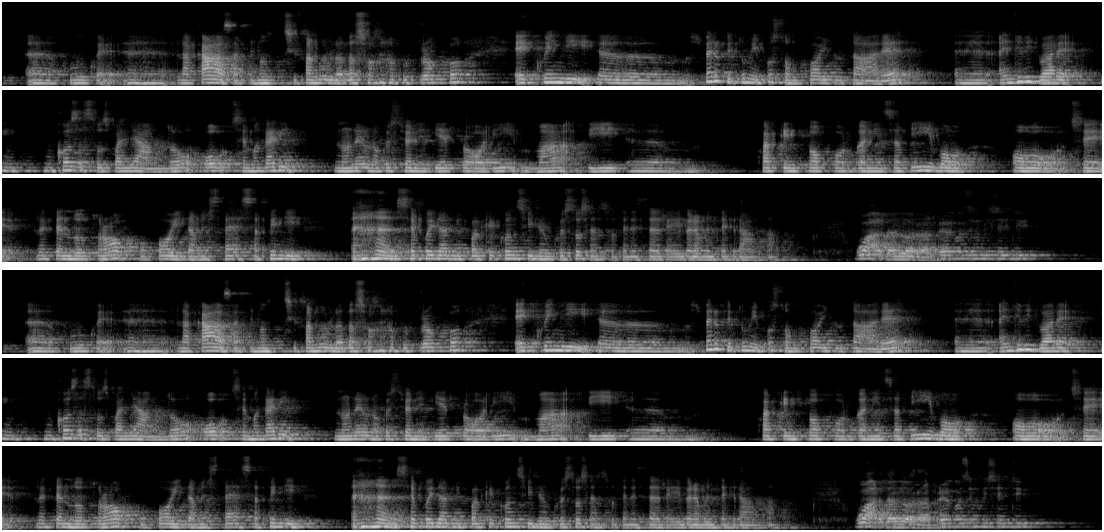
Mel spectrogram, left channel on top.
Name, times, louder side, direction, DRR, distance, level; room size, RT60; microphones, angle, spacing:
voice 1, 0.2-9.0 9.5-10.7 11.0-11.2 11.4-13.9 14.3-18.0 18.6-20.6 21.1-25.0 25.5-29.8, equal, ahead, 2 dB, 2.3 m, -25 dB
voice 2, 30.1-32.2, right 1 dB, 65° right, 7 dB, 6.6 m, -27 dB
27.5 x 25.0 x 5.7 m, 0.79 s
head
